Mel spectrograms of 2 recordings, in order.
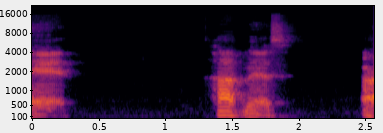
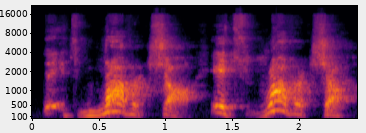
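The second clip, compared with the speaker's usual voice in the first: slow, louder, higher stern teacher voice; stern teacher correcting; 6 semitones higher, 6 dB louder, slower than usual. Retold or imitated. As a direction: spell out the name like an irritated old teacher. Teacher correcting his name.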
